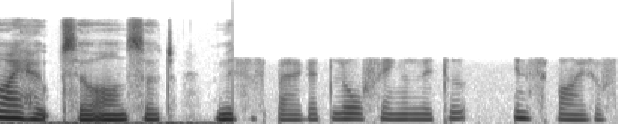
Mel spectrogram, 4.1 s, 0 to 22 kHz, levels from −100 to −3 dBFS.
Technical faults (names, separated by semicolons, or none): input switched to a poorer device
